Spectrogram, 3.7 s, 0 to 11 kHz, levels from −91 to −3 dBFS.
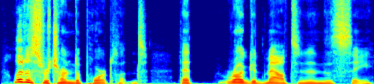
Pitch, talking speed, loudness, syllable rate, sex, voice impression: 175 Hz, 160 wpm, -20 LUFS, 5.1 syllables/s, male, slightly feminine, very adult-like, slightly muffled, slightly friendly, unique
